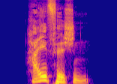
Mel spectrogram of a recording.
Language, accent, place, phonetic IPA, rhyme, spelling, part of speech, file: German, Germany, Berlin, [ˈhaɪ̯ˌfɪʃn̩], -aɪ̯fɪʃn̩, Haifischen, noun, De-Haifischen.ogg
- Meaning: dative plural of Haifisch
